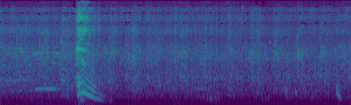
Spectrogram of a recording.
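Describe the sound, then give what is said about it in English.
Steady applause from a church audience, a dense wash of many hands clapping at once, with a brief loud whoop or whistle sliding downward near the start. “Those of you who are just clapping right now, we're clapping for two services again, right?”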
